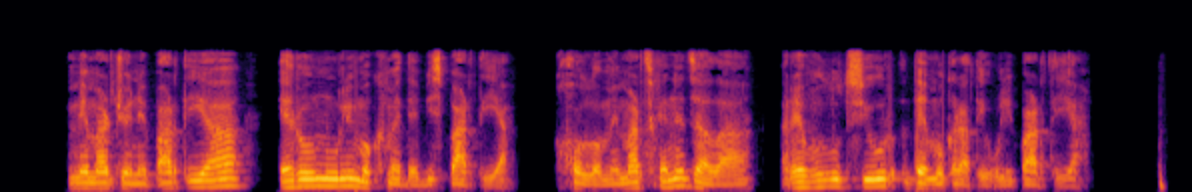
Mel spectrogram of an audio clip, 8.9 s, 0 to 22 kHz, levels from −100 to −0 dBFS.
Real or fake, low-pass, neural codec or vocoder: real; 7.2 kHz; none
